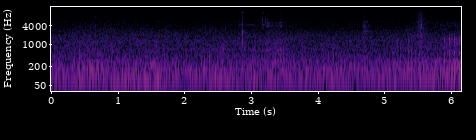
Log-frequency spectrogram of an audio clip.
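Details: Himalayan Persian cat purring while being stroked on the neck, an affectionate pet feeling safe and comfortable; continuous soft low rumble with faint clicks and rustles over the top.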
